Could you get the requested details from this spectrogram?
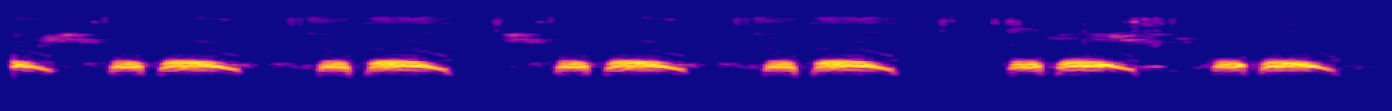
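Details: Four-month-old spotted dove of the Malaysian line, thúc gù cooing style, giving low hollow coos in paired phrases, a short note then a longer rolling one. The phrase repeats four times at steady one-second gaps, with faint high chirps behind.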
